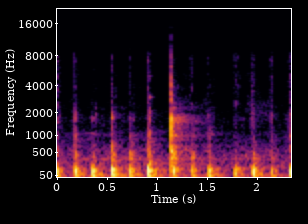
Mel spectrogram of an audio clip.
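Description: A chef's knife chopping raw beef into a fine mince on a wooden cutting board: quick, even knocks of the blade on the board, about five a second, with one sharper knock just past the middle.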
